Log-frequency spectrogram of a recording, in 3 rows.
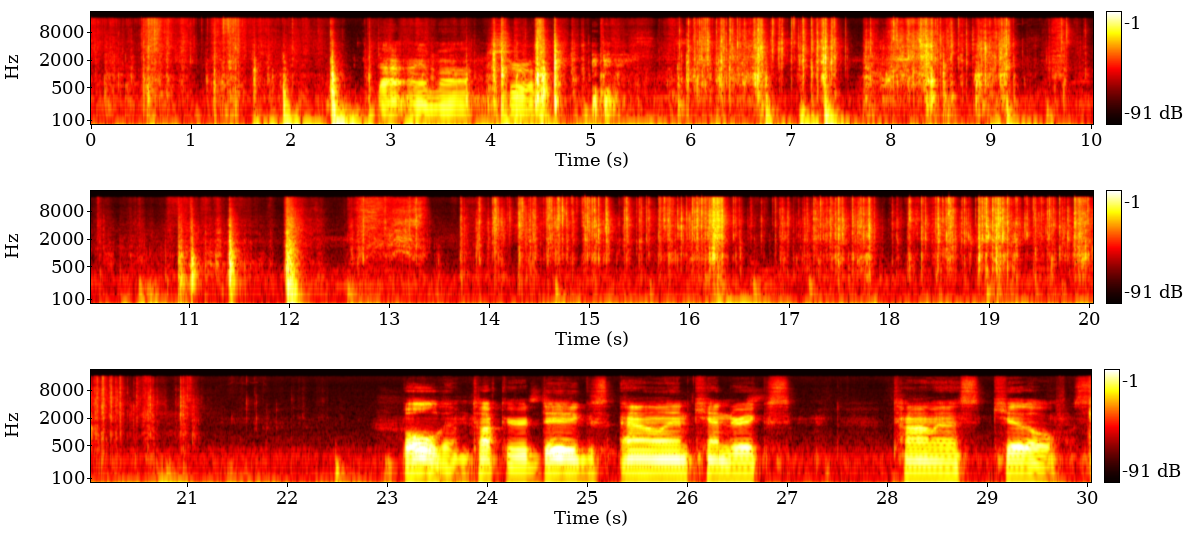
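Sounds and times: wrapper tearing and crinkling: 0:00.0 - 0:01.8, 0:05.8 - 0:10.0, 0:12.7 - 0:21.2.

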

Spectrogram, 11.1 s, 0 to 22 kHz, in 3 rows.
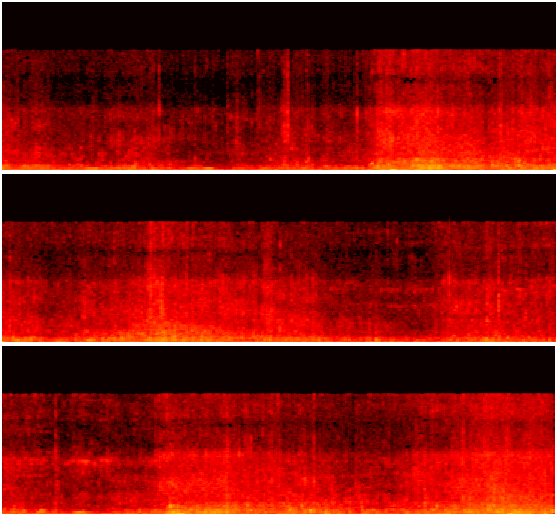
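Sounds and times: waves lapping over rocks: 0:00.0 - 0:11.0
wind rumble on microphone: 0:00.0 - 0:11.0.

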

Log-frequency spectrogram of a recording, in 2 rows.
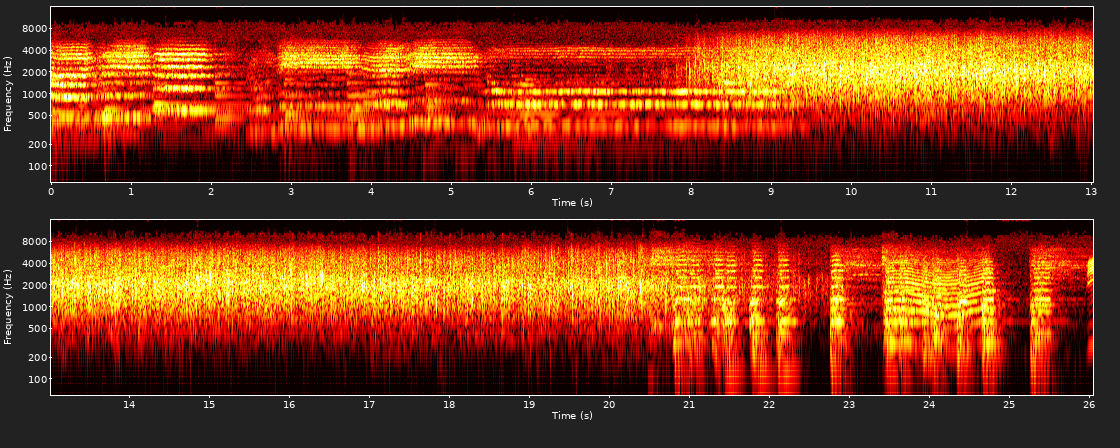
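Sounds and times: children's choir held chord: 0:00.0 - 0:10.4
audience applauding: 0:07.9 - 0:24.9.

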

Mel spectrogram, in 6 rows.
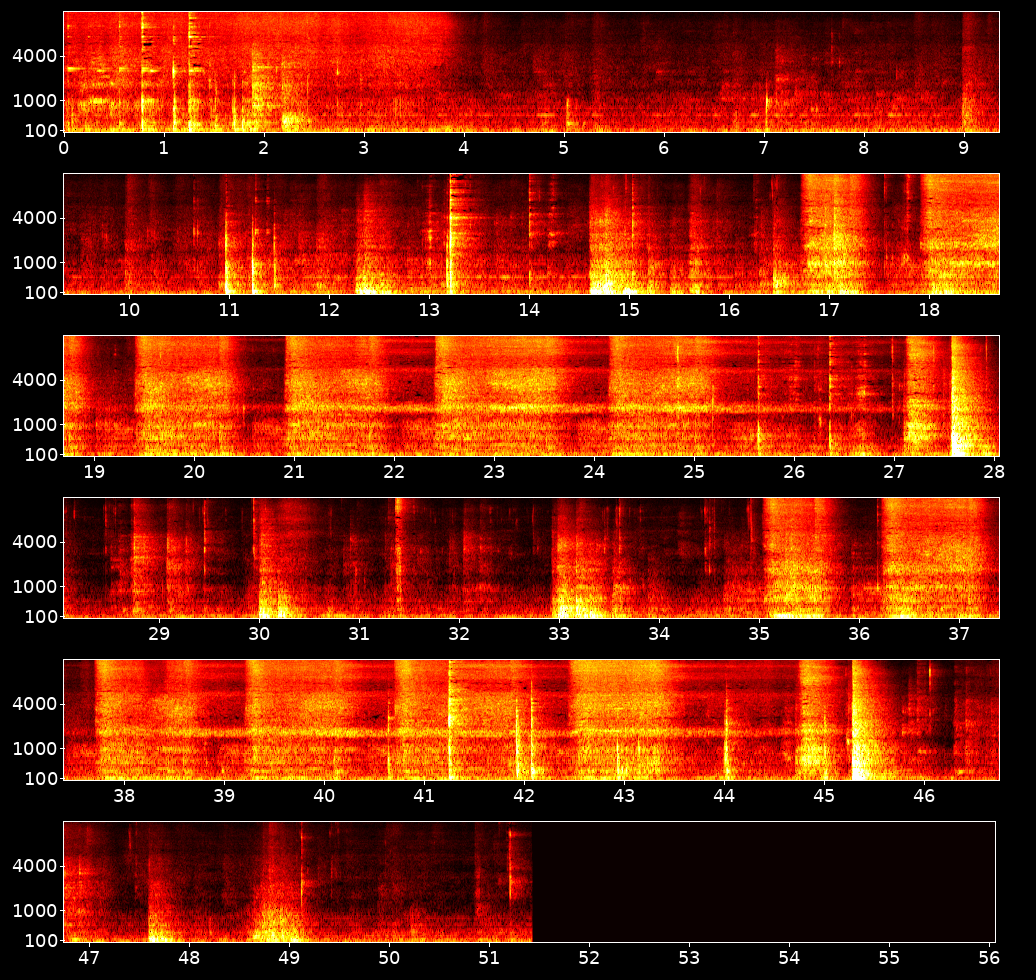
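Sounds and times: metal spoon clinking on plate: 0:00.0 - 0:02.2.

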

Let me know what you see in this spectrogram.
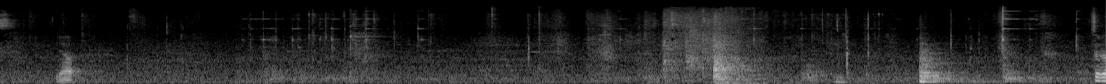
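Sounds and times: chain clicking and sliding: 0:02.2 - 0:05.1, 0:05.8 - 0:11.0.

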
